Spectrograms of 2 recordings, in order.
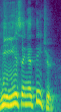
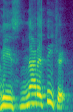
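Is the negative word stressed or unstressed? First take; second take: unstressed; stressed. First: The negation is contracted and unstressed. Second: The word not is stressed.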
